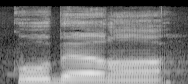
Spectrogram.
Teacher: Bunyi ba kita pantulkan hukum qalqalah.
